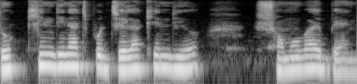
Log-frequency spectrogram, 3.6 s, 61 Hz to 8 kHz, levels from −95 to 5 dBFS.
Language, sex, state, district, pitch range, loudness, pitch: Bengali, male, West Bengal, Dakshin Dinajpur, 145-165 Hz, -14 LUFS, 150 Hz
